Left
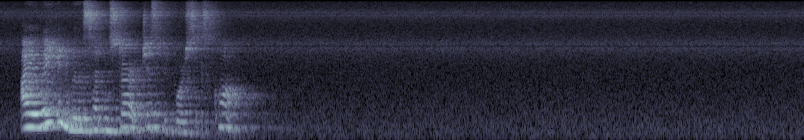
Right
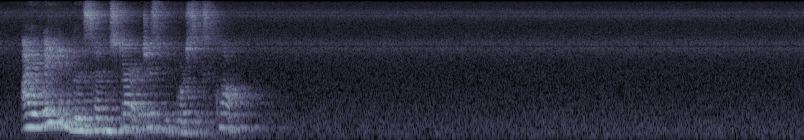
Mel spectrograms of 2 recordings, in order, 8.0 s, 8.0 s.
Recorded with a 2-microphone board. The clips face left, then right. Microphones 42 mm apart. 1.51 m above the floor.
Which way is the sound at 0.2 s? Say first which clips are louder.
Left 4 dB; 75° left (ahead or behind).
